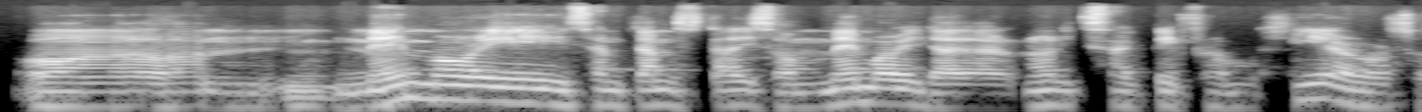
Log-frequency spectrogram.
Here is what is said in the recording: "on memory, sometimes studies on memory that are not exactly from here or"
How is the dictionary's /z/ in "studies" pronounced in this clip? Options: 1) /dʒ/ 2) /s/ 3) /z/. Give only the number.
2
